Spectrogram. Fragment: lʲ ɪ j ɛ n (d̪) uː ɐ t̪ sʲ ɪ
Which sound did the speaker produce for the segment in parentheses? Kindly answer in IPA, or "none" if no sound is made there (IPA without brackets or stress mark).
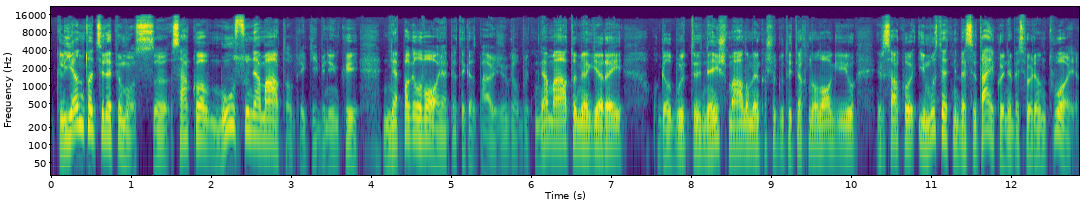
t̪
